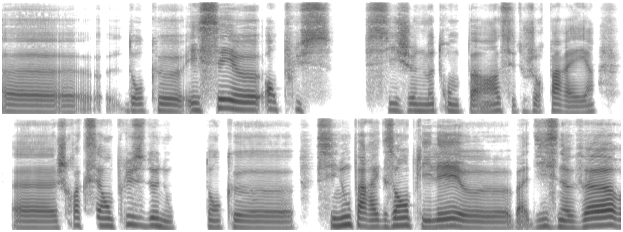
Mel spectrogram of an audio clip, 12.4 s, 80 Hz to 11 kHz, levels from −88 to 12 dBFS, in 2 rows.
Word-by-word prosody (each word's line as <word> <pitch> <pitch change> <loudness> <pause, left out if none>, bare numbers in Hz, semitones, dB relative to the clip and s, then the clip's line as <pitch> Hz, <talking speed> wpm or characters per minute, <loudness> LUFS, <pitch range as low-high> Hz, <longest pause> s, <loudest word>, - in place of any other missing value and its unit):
Heu, 135 -2 -5 0.3
donc 150 0 -10
heu 145 -3 -3
et 165 - -4
c'est, 210 +4 +7
heu, 170 -2 +1
en 185 - -1
plus, 170 -1 +2 0.3
si 160 - 0
je 155 +2 +2
ne 150 -1 -8
me 150 +1 -6
trompe 145 -2 -10
pas, - - -2
hein. 155 +1 -3
C'est 140 -2 -3
toujours 135 0 -10
pareil, 125 -5 -2
hein. - - -8 0.4
Heu, 135 0 -2
je - - +5
crois 180 - -4
que - - +2
c'est 185 - +3
en 170 -1 -1
plus 185 +1 -1
de 175 0 -1
nous. 135 -5 -8 0.3
Donc 145 -1 -8
heu, 130 -2 -5 0.2
si 170 - +2
nous, 185 +3 +1
par 165 -4 +3
exemple, 155 +3 +1
il 145 +1 0
est 165 0 +7
heu, 130 -2 -3
bah - - -4
19:00, 160 +4 +4
150 Hz, 190 wpm, -24 LUFS, 135-170 Hz, 0.4 s, c'est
